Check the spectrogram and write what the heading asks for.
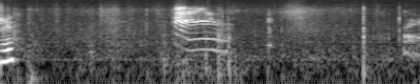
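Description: A domestic cat meowing once, a single call about two seconds in. A small sharp click comes near the end.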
